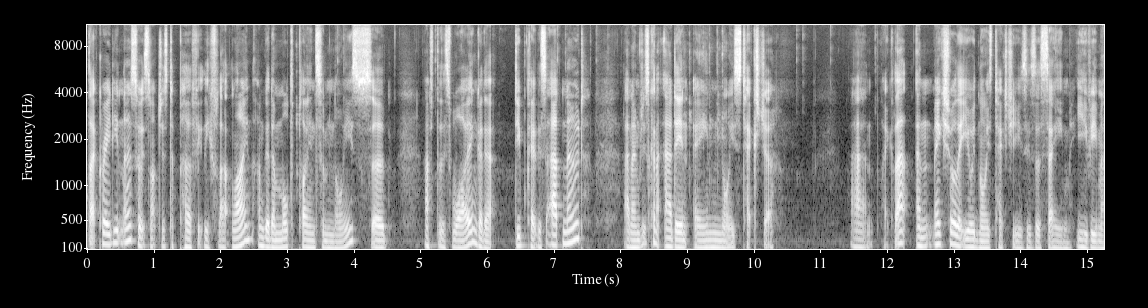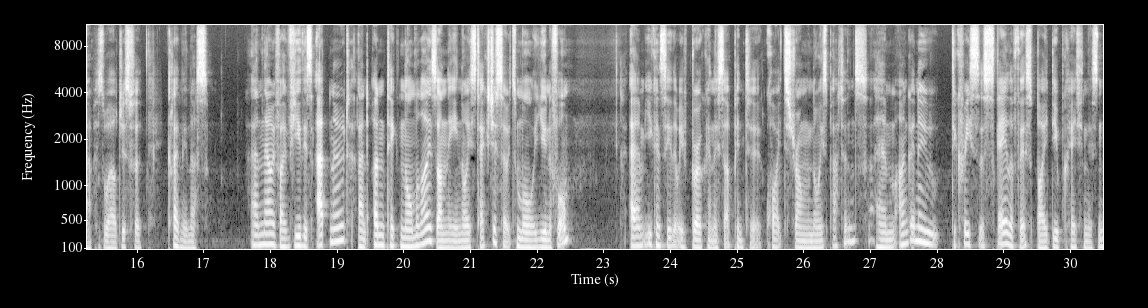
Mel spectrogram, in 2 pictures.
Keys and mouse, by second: 2.3 click, 2.8 g, 3.1 x, 3.6 click, 3.9 click, 5.0 click, 5.4 shift+d, 6.9 click, 7.5 click, 7.9 click, 8.1 shift+a, 10.5 drag, 12.8 click, 17.6 ctrl+shift+click, 19.9 click, 27.5 shift+d.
